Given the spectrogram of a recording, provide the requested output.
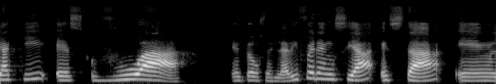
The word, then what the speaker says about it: voir: para boire, son solo los labios superior, el labio superior y el labio inferior se tocan para hacer el sonido. Entonces, voir, boire. Es súper importante porque si quiero decir que veo, no puedo pronunciar que bebo, ¿no?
